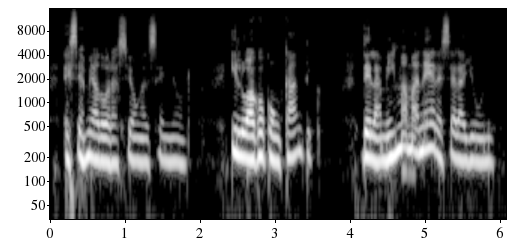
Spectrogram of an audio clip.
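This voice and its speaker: The recording is very clean, and the background is silent. A woman speaks at a moderate pace. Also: long, frequent pauses, dry, close sound with no echo. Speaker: preacher. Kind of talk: sermon.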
